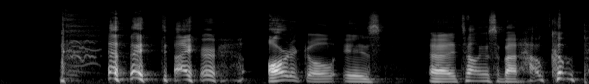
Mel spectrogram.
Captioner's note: laughter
